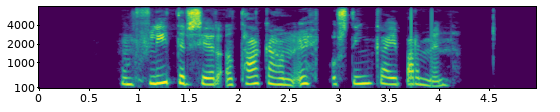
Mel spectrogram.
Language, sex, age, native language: Icelandic, female, 18-19, Icelandic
